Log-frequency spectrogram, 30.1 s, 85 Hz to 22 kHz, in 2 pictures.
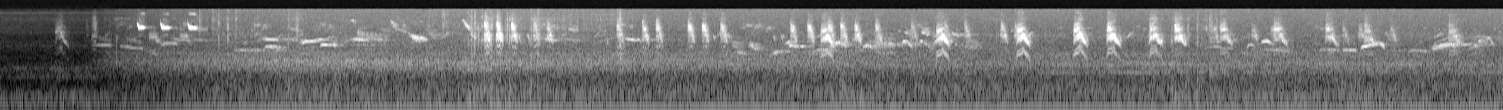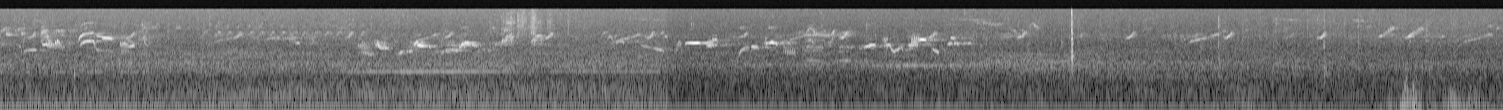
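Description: Songbirds singing and calling in a garden, with many overlapping chirps and whistles starting about a second in. Between about 5 and 13 seconds in there is a run of loud, quick notes. A faint steady low hum runs underneath.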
